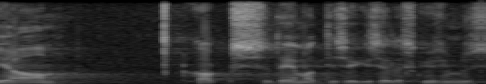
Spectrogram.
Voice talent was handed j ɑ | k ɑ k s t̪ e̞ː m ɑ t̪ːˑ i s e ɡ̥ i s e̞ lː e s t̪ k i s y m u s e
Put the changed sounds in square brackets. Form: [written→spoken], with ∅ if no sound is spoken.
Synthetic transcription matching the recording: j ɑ | k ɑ k s t̪ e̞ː m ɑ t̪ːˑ i s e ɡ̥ i s e̞ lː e s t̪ k [i→y] s [y→i] m u s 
